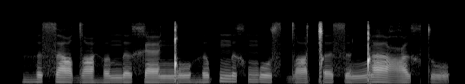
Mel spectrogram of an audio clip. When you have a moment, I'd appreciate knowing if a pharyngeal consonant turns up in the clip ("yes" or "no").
yes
